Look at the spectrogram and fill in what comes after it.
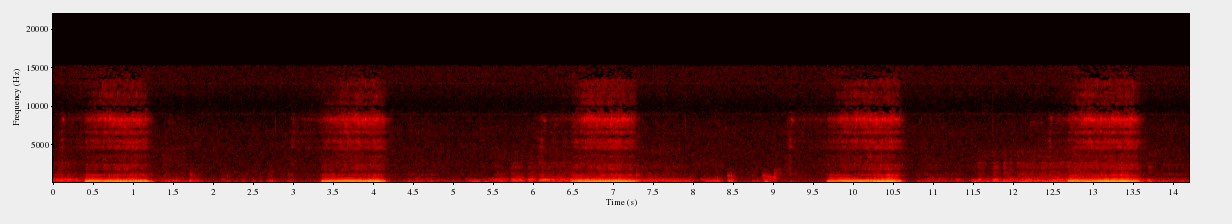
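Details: Sleeping French Bulldogs snoring indoors: five loud, rasping snores about every three seconds, each a harmonic-rich buzzy burst lasting under a second, with quieter wheezy breaths between.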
